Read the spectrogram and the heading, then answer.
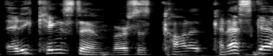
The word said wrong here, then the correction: Takeshita: I will never fucking pronounce it. Takeshita. I just call him Takeshita. Takeshita.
